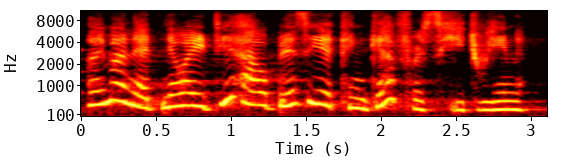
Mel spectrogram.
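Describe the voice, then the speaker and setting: Childlike fairy mascot, squeaky high, swooping pitch, excitable, exclamatory, video game sidekick. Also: female voice, fairly quick. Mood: chatty. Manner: exclamatory, speaks of herself by name. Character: tiny, excitable, childlike floating fairy companion.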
